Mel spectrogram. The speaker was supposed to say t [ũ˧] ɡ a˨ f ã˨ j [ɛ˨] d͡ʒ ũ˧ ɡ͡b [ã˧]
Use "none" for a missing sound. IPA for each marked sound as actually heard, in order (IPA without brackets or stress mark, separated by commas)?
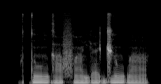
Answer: ũ˧, ɛ˨, ã˨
